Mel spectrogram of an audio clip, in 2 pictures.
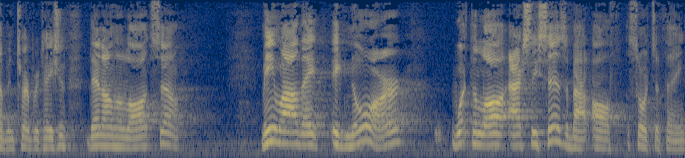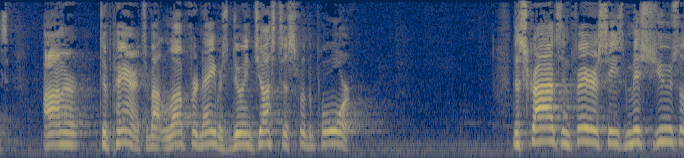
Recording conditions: large echoing room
